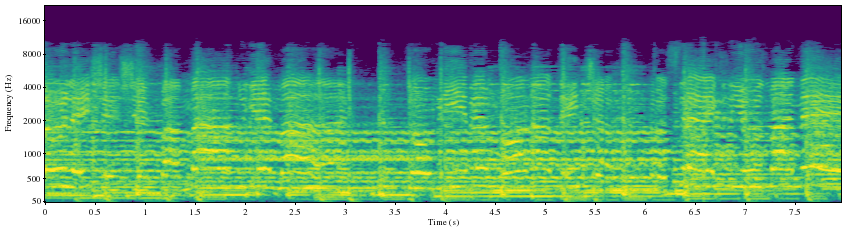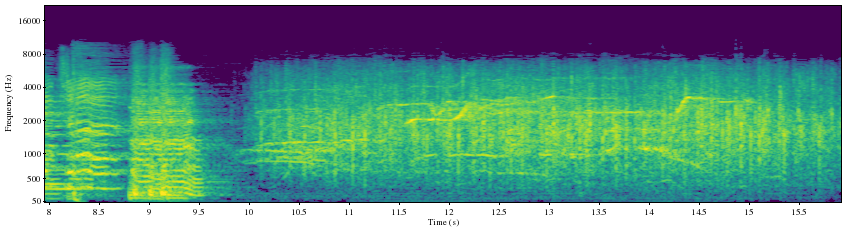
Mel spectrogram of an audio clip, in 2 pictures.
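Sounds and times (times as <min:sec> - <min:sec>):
pop song with singing and band: 0:00.0 - 0:09.0
audience applauding: 0:09.9 - 0:15.9.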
